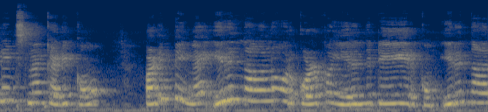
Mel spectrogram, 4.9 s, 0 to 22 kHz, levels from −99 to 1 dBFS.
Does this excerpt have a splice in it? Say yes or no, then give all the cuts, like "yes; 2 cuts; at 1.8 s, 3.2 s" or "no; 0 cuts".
no; 0 cuts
